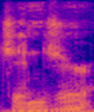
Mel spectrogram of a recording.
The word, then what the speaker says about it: Jinjer: I think it's pronounced Ginger, I don't know.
